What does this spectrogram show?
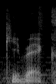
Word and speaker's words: Quebec: Yep, that's it, Quebec.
